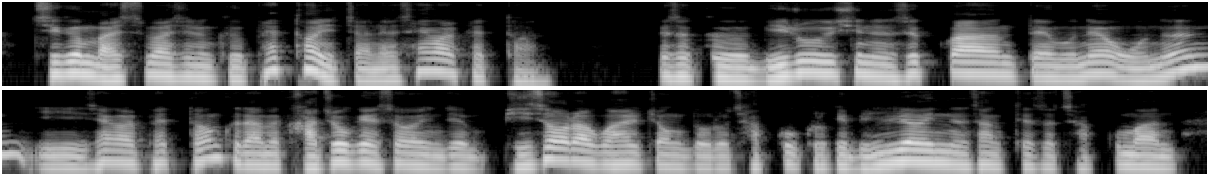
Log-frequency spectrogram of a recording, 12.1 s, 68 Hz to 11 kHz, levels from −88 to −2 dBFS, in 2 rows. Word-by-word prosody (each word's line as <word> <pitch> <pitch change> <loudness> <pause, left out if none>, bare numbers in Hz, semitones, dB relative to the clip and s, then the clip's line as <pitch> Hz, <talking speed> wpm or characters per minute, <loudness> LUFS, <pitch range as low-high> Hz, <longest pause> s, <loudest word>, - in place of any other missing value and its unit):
지금 145 0 +3
말씀하시는 125 +1 +1
그 110 0 -3
패턴 185 - +1
있잖아요 100 -2 -2
생활 170 +1 -1
패턴. 85 - -8 0.5
그래서 125 -1 -1
그 110 -3 +2
미루시는 140 +1 +2
습관 145 +1 +3
때문에 120 +2 0
오는 145 - +1
이 105 -1 -3
생활 140 +1 -1
패턴 145 +6 -3
그다음에 125 -7 0
가족에서 125 +2 +1
인제 110 -1 -2 0.2
비서라고 135 +3 +2
할 125 0 0
정도로 105 -3 -3
자꾸 110 +4 -7
그렇게 110 +1 -5
밀려 130 +10 +3
있는 130 -4 +1
상태에서 115 -2 -5
자꾸만 105 +2 -2
125 Hz, 360 characters per minute, -23 LUFS, 110-145 Hz, 0.5 s, 지금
